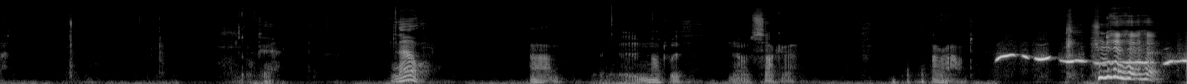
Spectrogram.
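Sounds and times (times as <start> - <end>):
speech: 4.0 - 4.3, 6.7 - 8.1, 9.3 - 9.8, 11.0 - 11.8
person whistling a short simple tune: 10.0 - 11.8.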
